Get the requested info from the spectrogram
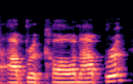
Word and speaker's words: AbraCORNAbra: I can never pronounce it right. Abracorn Dabra. That's it.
